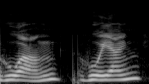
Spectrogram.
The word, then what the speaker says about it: Huyang: a long time, Professor Huyang. How do you pronounce that? I usually say Hu Yang.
